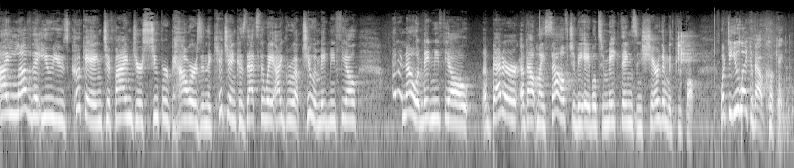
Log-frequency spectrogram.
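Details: Adult woman speaking; Normal fluent speech.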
